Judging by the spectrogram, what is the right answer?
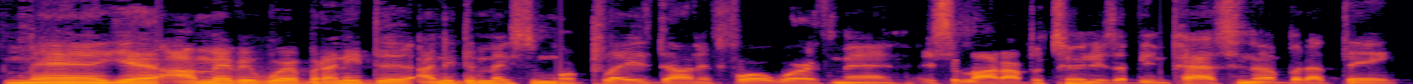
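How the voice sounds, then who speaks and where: A man's voice: fairly low pitch, little pitch movement, fast, darkish tone, dry recording. A man hosting a podcast, chatting casually with a guest and ending his lines with "man" and "bro". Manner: laid-back slangy talk, "man" and "bro" at the end of lines. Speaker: podcast host. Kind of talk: casual interview chat.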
